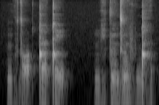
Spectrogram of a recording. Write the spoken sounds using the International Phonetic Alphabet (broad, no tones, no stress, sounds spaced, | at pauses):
ŋ o̤ d ɔ | ǃ ɜ ǃ e | m e̤ t ẽ d͡z õ v o̤ ŋ͡ǃ ə̤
